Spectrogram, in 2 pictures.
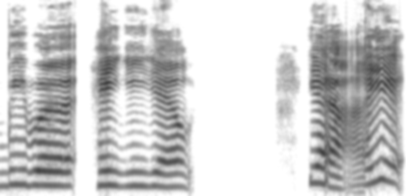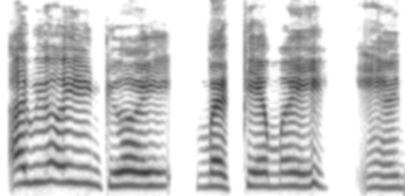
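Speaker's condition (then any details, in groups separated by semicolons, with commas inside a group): Cerebral palsy; from birth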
